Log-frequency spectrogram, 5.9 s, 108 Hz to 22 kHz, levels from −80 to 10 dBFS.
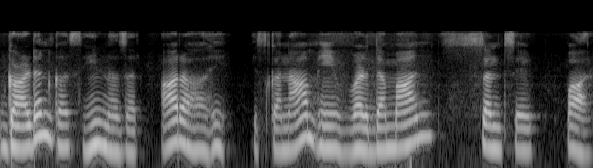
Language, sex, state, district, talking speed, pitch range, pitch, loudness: Hindi, female, Madhya Pradesh, Bhopal, 140 wpm, 190-220 Hz, 205 Hz, -18 LUFS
